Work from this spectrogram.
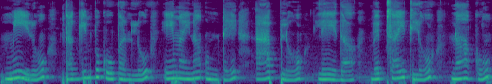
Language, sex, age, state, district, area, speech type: Telugu, female, 18-30, Telangana, Karimnagar, urban, spontaneous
